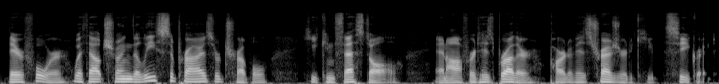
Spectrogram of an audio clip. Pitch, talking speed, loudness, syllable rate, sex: 105 Hz, 190 wpm, -20 LUFS, 6.2 syllables/s, male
